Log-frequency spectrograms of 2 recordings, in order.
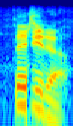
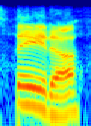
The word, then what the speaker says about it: Theta: t in there and it's the Greek letter that makes the sound th so Greeks didn't put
